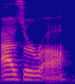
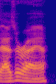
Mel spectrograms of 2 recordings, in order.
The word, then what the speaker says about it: Azariah: Azara. Azara. Okay. No, it's Azariah. You said it right.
